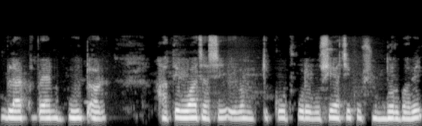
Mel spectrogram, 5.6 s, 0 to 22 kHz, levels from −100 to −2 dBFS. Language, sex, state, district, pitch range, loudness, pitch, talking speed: Bengali, male, West Bengal, North 24 Parganas, 175-185 Hz, -17 LUFS, 185 Hz, 170 wpm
